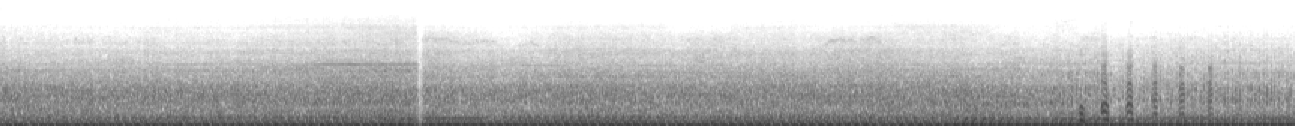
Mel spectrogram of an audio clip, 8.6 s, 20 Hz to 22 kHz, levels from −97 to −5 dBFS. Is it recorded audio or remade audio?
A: recorded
